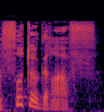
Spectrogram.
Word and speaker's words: photographe: So here ph and here ph. Pronounce it like f, f, f, f.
